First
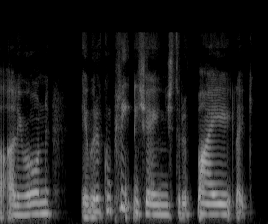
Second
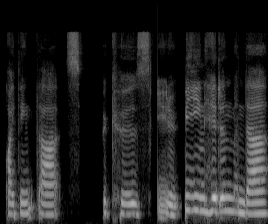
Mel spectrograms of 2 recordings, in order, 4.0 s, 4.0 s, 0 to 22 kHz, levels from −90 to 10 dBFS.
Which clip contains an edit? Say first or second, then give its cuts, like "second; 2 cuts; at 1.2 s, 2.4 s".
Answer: second; 1 cut; at 2.3 s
